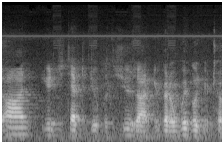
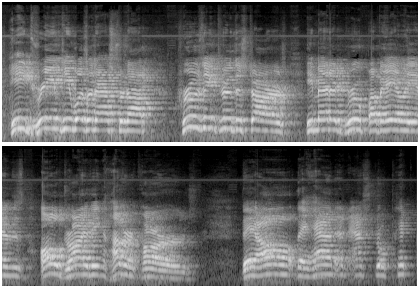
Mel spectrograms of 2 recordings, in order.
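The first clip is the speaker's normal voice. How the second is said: high, lilting dreamy narration; storybook narration; 8 semitones higher, 4 dB louder than usual. A narrator's reading. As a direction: read it like a wonder-filled bedtime tale.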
